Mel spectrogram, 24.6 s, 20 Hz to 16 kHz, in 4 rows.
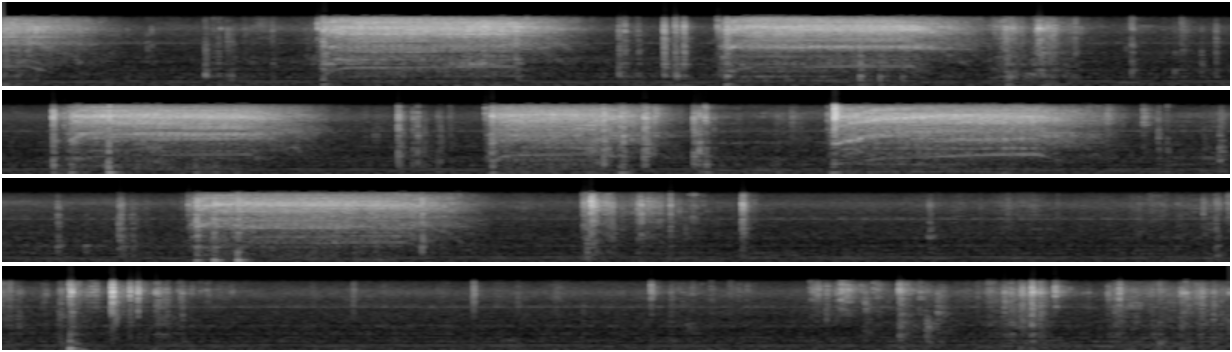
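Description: Screws being backed out of the plastic casing of a Speedrite Delta 3 electric fence charger during a repair, giving several bursts of close, rattling driver whir separated by short pauses and quieter handling noises.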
